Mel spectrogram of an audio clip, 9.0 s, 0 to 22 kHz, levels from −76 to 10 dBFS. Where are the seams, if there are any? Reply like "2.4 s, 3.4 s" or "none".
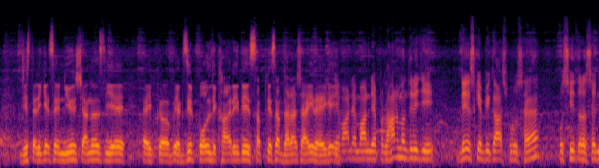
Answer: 5.2 s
